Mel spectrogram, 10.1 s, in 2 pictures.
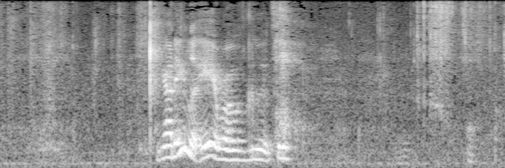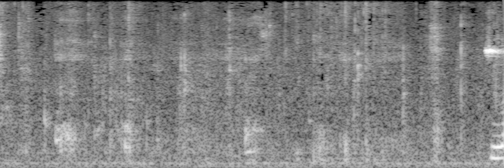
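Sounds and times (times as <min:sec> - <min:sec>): chewing with small crackles: 0:00.0 - 0:01.7, 0:02.3 - 0:10.0
crisp crunch of biting: 0:04.1 - 0:05.3.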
